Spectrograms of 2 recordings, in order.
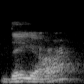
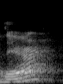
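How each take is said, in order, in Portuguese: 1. Duas palavras completas são ditas separadamente. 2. Ela é unida em uma só sílaba, como em there.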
